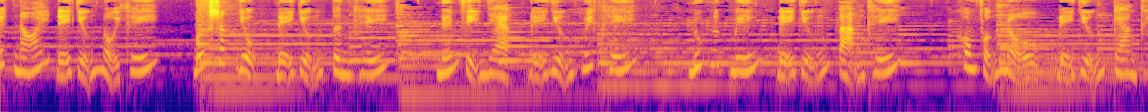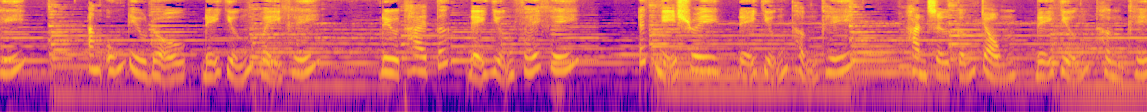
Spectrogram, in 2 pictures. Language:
Vietnamese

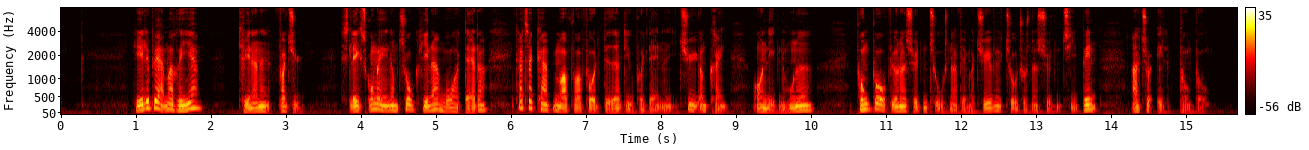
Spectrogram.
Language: Danish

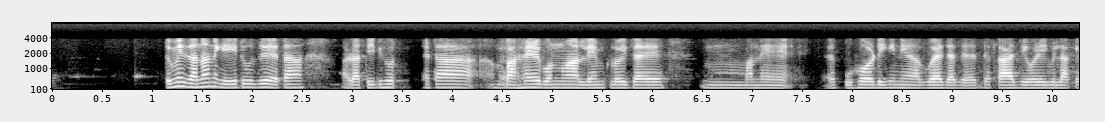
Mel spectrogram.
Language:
Assamese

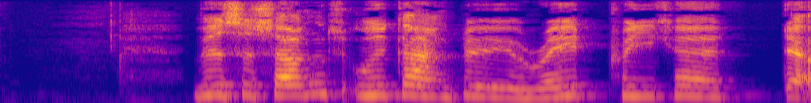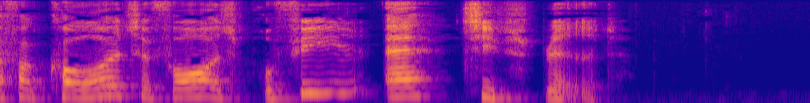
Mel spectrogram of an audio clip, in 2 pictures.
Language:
Danish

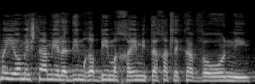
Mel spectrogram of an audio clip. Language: Hebrew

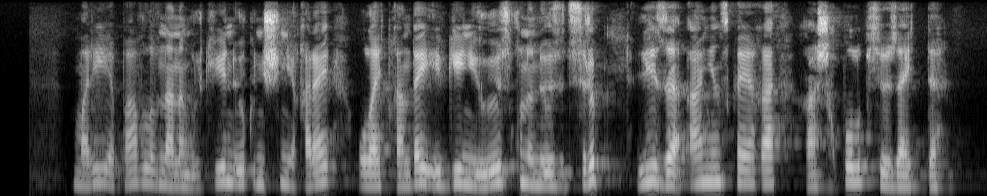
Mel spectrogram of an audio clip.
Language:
Kazakh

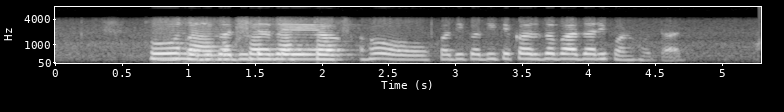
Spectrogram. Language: Marathi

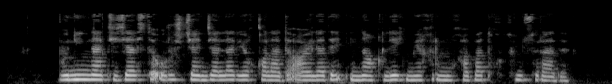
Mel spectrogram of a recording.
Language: Uzbek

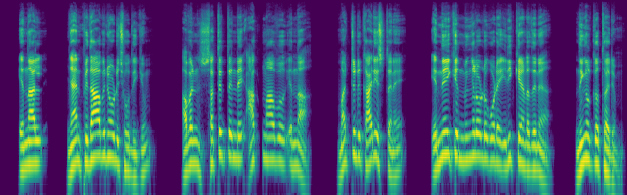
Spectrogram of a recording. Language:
Malayalam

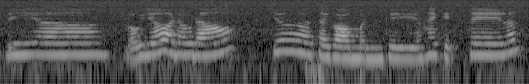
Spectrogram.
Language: Vietnamese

